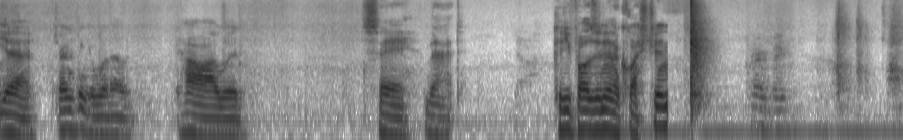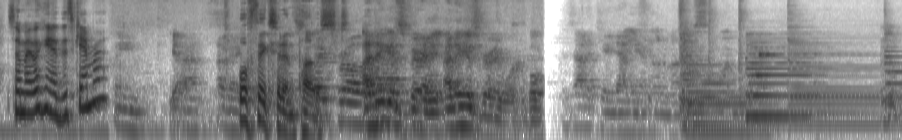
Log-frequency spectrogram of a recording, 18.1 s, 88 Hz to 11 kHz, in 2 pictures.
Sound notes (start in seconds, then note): 6.9 clapping; 15.7 soft guitar music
